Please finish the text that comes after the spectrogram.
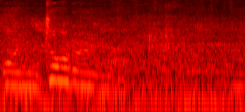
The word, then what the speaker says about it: Buongiorno: Buongiorno. Buongiorno diye günaydın diyoruz. Bonjour'a benziyor ama buongiorno.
